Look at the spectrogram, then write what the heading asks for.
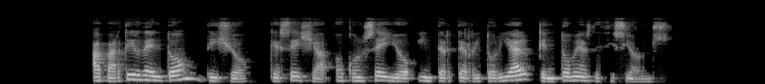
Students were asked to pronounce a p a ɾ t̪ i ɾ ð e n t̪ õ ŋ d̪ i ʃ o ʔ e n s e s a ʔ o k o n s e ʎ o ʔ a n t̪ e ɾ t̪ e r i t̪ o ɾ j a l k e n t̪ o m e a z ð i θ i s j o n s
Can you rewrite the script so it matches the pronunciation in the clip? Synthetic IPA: a p a ɾ t̪ i ɾ ð e n t̪ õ ŋ d̪ i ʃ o k e s e ʃ a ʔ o k o n s e ʎ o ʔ i n t̪ e ɾ t̪ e r i t̪ o ɾ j a l k e n t̪ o m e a z ð e θ i s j o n s

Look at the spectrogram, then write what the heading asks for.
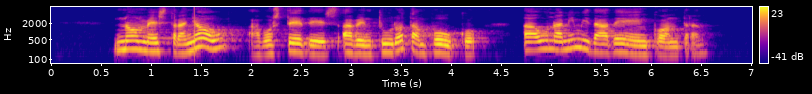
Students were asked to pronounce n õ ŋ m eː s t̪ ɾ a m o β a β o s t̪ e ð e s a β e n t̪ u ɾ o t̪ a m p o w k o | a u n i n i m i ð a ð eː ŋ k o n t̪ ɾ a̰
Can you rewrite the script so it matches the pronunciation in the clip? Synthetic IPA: n õ ŋ m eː s t̪ ɾ a ɲ o w a β o s t̪ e ð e s a β e n t̪ u ɾ o t̪ a m p o w k o | a u n a n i m i ð a ð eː ŋ k o n t̪ ɾ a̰

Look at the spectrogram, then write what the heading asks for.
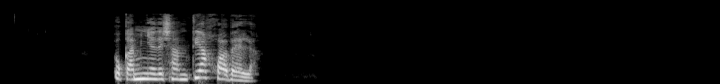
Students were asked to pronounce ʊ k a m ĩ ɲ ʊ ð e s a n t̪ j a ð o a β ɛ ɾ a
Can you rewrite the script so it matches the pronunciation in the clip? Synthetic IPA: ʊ k a m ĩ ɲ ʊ ð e s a n t̪ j a ɣ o a β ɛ l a

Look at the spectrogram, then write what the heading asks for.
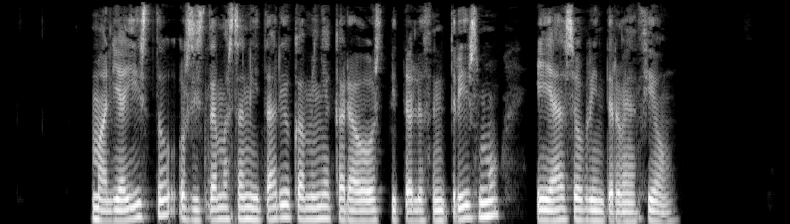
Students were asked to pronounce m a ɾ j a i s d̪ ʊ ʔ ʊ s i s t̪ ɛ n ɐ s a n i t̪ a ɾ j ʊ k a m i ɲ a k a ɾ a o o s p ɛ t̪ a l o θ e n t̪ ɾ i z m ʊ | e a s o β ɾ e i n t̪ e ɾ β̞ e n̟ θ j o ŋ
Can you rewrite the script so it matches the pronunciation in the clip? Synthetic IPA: m a l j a i s t̪ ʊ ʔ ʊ s i s t̪ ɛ m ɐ s a n i t̪ a ɾ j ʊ k a m i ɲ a k a ɾ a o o s p i t̪ a l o θ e n t̪ ɾ i z m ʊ | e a s o β ɾ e i n t̪ e ɾ β̞ e n̟ θ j o ŋ

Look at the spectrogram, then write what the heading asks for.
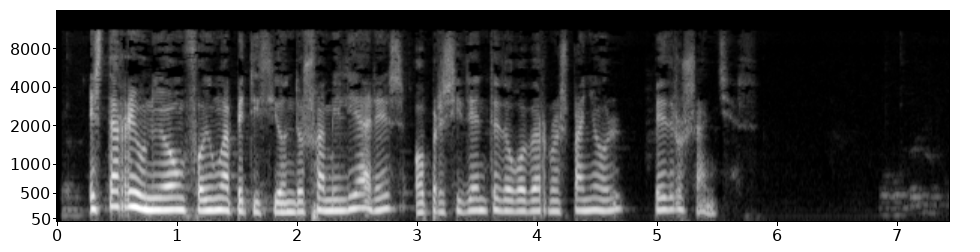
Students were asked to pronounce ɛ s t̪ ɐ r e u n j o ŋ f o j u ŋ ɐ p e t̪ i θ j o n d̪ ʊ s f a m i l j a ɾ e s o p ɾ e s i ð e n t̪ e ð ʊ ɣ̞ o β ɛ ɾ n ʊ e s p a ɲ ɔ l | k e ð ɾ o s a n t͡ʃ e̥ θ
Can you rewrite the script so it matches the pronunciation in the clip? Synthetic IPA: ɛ s t̪ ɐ r e u n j o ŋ f o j u ŋ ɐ p e t̪ i θ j o n d̪ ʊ s f a m i l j a ɾ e s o p ɾ e s i ð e n t̪ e ð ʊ ɣ̞ o β ɛ ɾ n ʊ e s p a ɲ ɔ l | p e ð ɾ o s a n t͡ʃ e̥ θ

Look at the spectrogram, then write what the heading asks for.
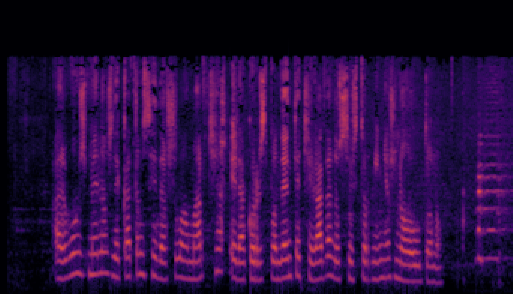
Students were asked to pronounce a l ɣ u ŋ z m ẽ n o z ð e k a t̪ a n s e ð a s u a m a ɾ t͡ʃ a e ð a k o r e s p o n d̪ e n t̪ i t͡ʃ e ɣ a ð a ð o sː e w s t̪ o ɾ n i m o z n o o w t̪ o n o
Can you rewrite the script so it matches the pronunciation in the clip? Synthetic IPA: a l ɣ u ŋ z m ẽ n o z ð e k a t̪ a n s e ð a s u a m a ɾ t͡ʃ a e ð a k o r e s p o n d̪ e n t̪ e t͡ʃ e ɣ a ð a ð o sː e w s t̪ o ɾ n i ɲ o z n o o w t̪ o n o

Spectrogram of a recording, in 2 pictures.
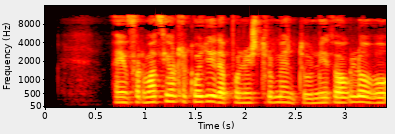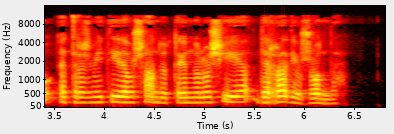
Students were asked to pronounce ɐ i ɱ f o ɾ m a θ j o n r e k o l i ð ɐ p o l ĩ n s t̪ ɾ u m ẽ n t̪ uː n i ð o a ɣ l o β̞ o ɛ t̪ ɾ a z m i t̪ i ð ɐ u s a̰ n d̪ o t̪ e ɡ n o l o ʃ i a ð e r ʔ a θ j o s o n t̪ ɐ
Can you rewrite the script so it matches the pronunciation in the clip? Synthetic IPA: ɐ i ɱ f o ɾ m a θ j o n r e k o ʎ i ð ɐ p o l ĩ n s t̪ ɾ u m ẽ n t̪ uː n i ð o a ɣ l o β̞ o ɛ t̪ ɾ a z m i t̪ i ð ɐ u s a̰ n d̪ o t̪ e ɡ n o l o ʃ i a ð e r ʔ a ð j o s o n d̪ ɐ

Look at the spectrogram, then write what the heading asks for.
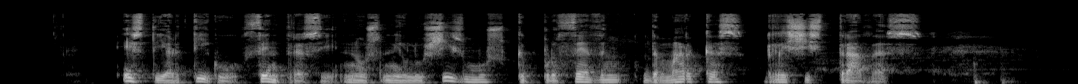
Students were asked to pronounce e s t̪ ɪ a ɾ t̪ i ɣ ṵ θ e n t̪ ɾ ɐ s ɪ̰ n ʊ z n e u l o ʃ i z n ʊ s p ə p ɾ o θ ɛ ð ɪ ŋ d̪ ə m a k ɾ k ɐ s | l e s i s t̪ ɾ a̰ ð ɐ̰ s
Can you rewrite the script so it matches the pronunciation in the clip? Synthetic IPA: e s t̪ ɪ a ɾ t̪ i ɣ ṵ θ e n t̪ ɾ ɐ s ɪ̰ n ʊ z n e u l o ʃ i z m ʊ s k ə p ɾ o θ ɛ ð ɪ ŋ d̪ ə m a ɾ k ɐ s | r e ʃ i s t̪ ɾ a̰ ð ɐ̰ s

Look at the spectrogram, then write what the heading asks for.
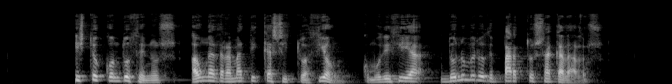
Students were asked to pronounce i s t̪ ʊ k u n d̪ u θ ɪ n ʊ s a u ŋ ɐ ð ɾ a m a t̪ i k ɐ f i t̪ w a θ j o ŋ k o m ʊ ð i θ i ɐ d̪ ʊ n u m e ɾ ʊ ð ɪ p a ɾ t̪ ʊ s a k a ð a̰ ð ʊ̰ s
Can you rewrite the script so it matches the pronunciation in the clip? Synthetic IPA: i s t̪ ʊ k o n d̪ u θ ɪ n ʊ s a u ŋ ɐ ð ɾ a m a t̪ i k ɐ s i t̪ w a θ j o ŋ k o m ʊ ð i θ i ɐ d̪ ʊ n u m e ɾ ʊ ð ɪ p a ɾ t̪ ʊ s a k a ð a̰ ð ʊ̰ s

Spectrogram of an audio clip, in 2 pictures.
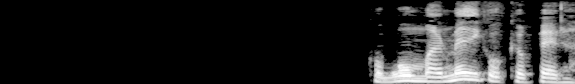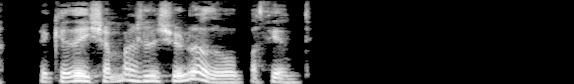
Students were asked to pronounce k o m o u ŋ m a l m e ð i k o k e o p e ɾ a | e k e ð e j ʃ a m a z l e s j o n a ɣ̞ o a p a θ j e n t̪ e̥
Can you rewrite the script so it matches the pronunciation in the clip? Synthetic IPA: k o m o u ŋ m a l m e ð i k o k e o p e ɾ a | e k e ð e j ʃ a m a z l e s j o n a ð̞ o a p a θ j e n t̪ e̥

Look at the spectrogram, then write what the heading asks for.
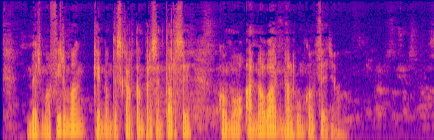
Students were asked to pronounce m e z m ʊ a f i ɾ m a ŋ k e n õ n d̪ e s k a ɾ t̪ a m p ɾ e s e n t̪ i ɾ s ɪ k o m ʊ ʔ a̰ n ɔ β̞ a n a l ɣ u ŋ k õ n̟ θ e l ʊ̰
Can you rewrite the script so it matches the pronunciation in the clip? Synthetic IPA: m e z m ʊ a f i ɾ m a ŋ k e n õ n d̪ e s k a ɾ t̪ a m p ɾ e s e n t̪ a ɾ s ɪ k o m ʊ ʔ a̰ n ɔ β̞ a n a l ɣ u ŋ k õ n̟ θ e ʎ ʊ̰

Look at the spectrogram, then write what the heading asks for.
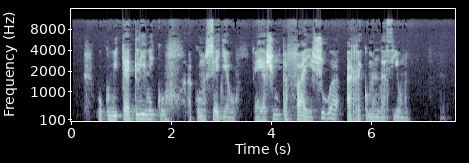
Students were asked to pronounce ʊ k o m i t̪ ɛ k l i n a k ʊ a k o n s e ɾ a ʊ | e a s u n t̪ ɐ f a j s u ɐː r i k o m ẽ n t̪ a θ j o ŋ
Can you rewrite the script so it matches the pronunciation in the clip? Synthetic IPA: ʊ k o m i t̪ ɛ k l i n i k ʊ a k o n s e ʎ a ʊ | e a ʃ u n t̪ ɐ f a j s u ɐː r e k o m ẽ n d̪ a θ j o ŋ

